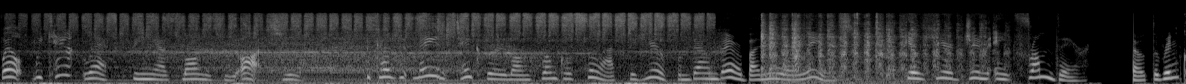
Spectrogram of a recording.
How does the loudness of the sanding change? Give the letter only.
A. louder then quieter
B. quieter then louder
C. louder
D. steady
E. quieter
C.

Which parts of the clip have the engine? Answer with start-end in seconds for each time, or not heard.
0.0-7.3.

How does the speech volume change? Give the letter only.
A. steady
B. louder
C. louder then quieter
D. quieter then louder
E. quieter
A.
